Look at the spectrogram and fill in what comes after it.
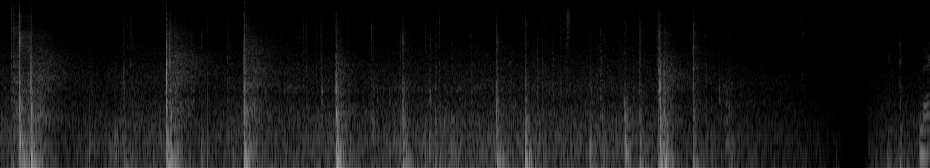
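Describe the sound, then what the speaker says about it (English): Series of sharp plastic clicks and thuds as trim clips pop loose while a Nissan Qashqai front door card is pulled off, with scraping and rustling between, fairly close, ending in a brief silence. "And then just pull the door card towards you."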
